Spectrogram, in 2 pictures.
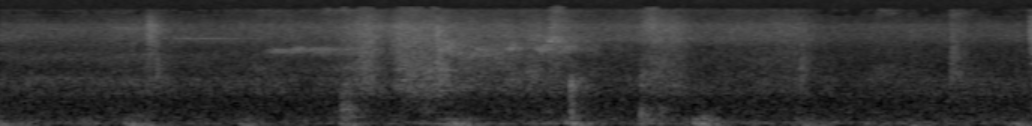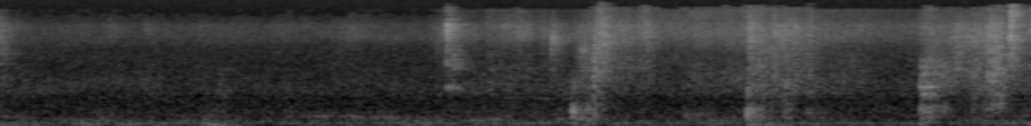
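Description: Footsteps shuffle on a hard floor close by.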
